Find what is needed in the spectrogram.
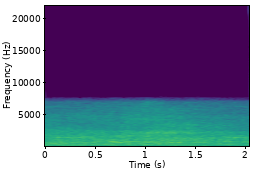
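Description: Steady street ambience: traffic noise with faint voices mixed in.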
